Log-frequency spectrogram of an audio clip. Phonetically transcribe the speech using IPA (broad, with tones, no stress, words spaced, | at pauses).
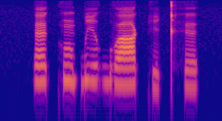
ɛ˦kũ˦ɓiː˦ ɡʷaː˦ki˨kʰɪ˦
